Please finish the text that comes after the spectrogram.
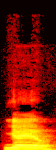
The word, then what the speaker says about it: Yale: today can and uh yale that is how you pronounce your name right yale yale yeah you can say yeah like the university okay every time i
